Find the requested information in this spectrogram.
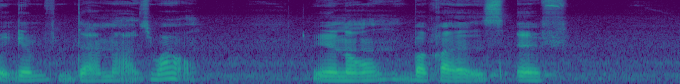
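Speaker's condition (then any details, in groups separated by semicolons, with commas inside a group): Cerebral palsy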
